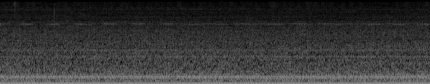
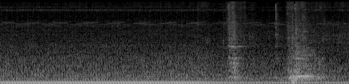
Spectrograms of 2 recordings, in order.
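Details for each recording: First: Carrier heat pump outdoor unit, up and running and cooling: steady even fan rush over low electrical hum, no rattles or surging, normal running. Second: Carrier heat pump outdoor unit, no-cooling call: steady low "death buzz" hum for two seconds then drops out, compressor stalling on a failed 40/5 run capacitor left loose in its box.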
